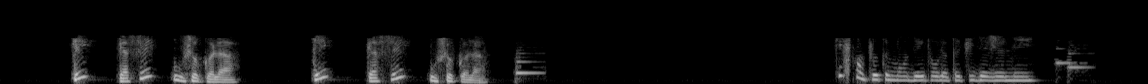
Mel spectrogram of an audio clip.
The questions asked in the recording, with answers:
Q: Qu'est-ce qu'on peut commander pour le petit déjeuner?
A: Du thé, du café ou du chocolat?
